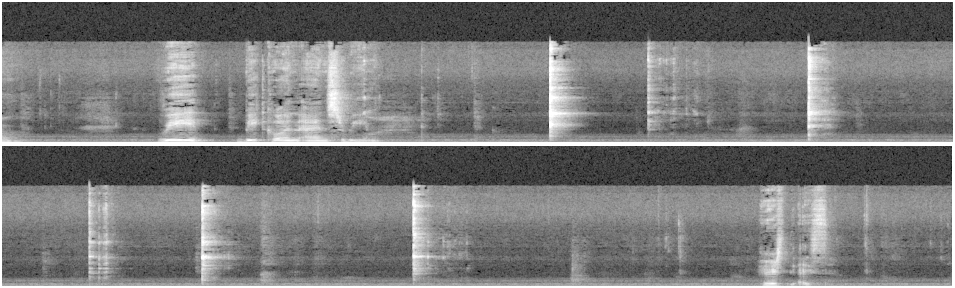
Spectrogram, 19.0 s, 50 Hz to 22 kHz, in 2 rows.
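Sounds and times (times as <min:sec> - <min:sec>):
metal spoon clinking on glass plate: 0:10.4 - 0:10.7.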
